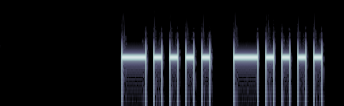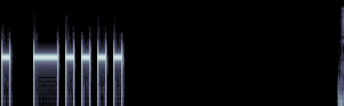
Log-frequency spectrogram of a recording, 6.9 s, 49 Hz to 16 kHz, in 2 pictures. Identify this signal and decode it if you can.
Morse code, heard as a keyed tone, about 15 wpm, 700 Hz. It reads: 66E6
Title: All Cut Numbers - 4-Digit 15wpm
